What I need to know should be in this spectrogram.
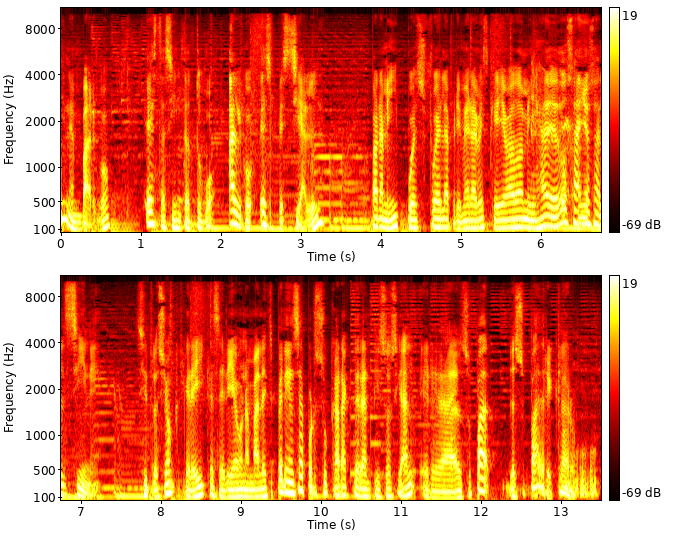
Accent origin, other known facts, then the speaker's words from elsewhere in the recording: Argentina; Que es más o menos un sueldo medio en mi país. Acá no, $900 es un sueldo bueno.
